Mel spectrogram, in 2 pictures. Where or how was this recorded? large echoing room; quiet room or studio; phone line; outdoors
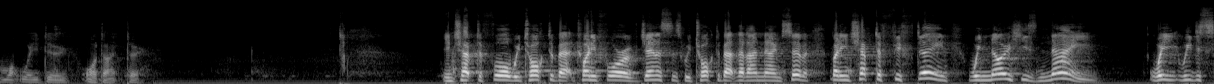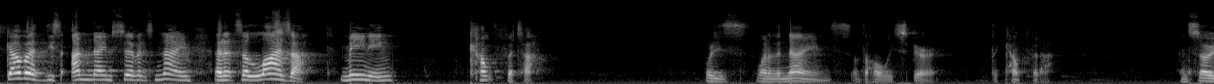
large echoing room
